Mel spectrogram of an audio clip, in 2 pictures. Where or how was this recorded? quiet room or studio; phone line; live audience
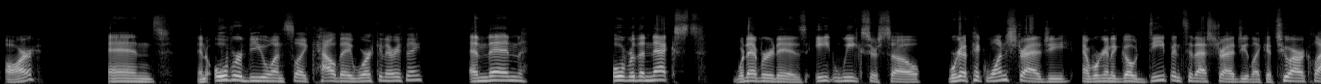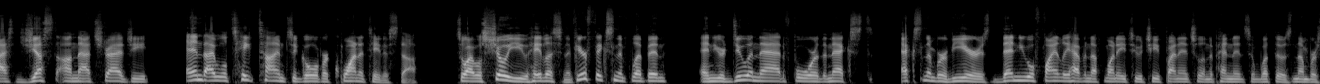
live audience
